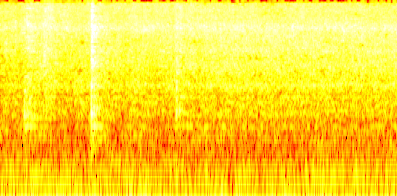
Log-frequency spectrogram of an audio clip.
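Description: A turmeric and chili spice paste cooks in oil with a little water, making a soft, quiet sizzle with a couple of brief stirring strokes.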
